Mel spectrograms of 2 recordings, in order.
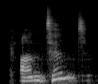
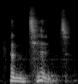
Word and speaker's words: content: The spelling is the exact same. We have the word content and the word content. The stress is different. Syllable stress in English is one of the more difficult things to learn because it's nuanced. It's something that you can't always guess just by looking at the word.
